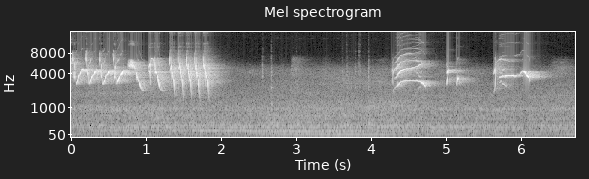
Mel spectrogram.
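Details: Grey-crowned goldfinch: a rapid burst of tinkling, twittered notes, a pause, then several separate sharp, downslurred chirps and a short trill.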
